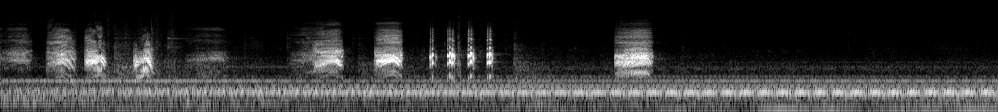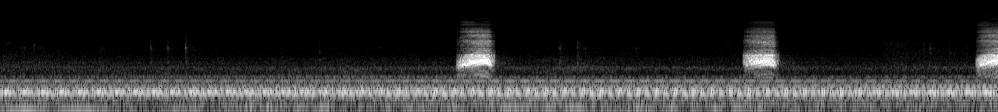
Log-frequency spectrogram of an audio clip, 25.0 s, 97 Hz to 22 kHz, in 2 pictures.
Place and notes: Bartlett, CA, USA - Lone Pine Earthquake and Aftershocks
Metabolic Studio Sonic Division Archives:
Magnitude 5.8 earthquake and aftershocks centered in the town of Lone Pine on June 24th, 2020. Recorded from inside 80 foot tall abandoned silo. One microphone inside the silo and two microphones inside adjacent abandoned factory.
